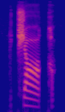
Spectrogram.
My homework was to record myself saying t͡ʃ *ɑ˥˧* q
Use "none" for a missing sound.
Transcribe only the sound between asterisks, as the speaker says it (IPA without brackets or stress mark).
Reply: ɑ˥˧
